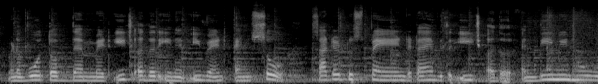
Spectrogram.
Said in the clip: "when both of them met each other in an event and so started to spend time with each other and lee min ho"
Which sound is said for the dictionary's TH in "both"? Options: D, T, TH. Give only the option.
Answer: T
